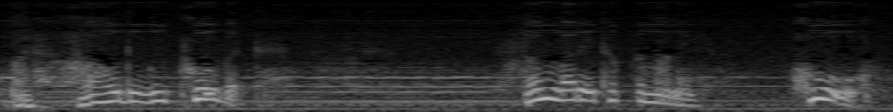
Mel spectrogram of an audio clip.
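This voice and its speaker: A woman's voice: mid-range voice, big pitch swings, moderate pace, creaky. An anxious, loyal wife in radio drama. Her voice rises and falls widely as she urgently questions. The old recording is dull, with music in it. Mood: anguished. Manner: urgent, probing.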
